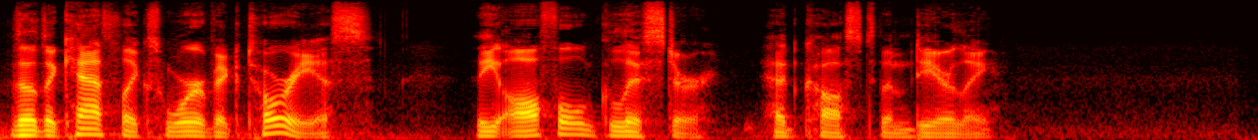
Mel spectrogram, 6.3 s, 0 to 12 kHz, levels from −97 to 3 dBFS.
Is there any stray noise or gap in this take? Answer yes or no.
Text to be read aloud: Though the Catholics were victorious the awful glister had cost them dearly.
no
